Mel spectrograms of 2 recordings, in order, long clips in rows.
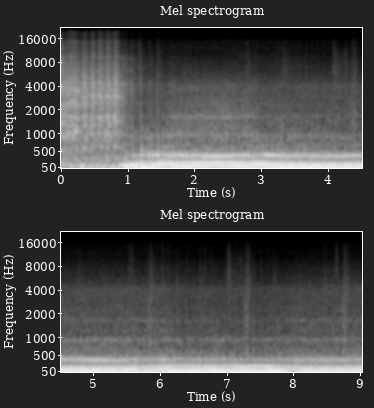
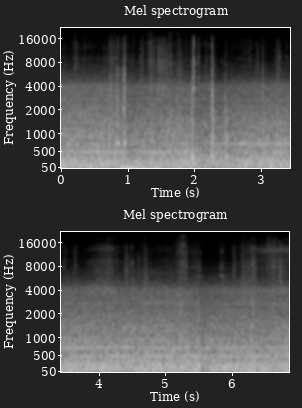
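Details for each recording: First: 2003 Lexus IS300 (2JZ-GE inline-six) at startup before a spark plug change: catches and settles into a lumpy idle with an uneven, stumbling beat, a misfire; cylinder unknown, no scanner, plugs suspected but not confirmed. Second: 2003 Lexus IS300 with the 2JZ-GE engine, after new spark plugs to cure a felt and heard misfire, sensors and throttle body refitted. Quiet, steady idle with no stumble or skipped beats and a few stray knocks around it. Normal idle.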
